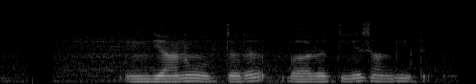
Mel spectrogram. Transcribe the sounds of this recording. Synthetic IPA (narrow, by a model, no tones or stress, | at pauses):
ɪnd̪ɪjaːnɯʊt̪ːɐɾɐbʱaːɾɐt̪ijɐsɐŋɡiːt̪ɯ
